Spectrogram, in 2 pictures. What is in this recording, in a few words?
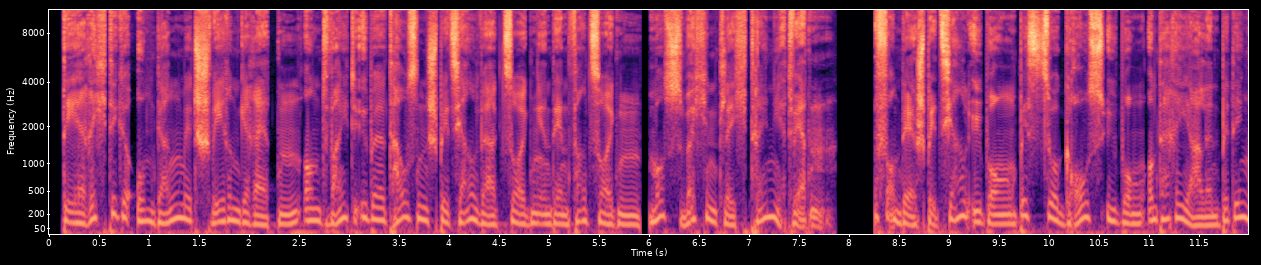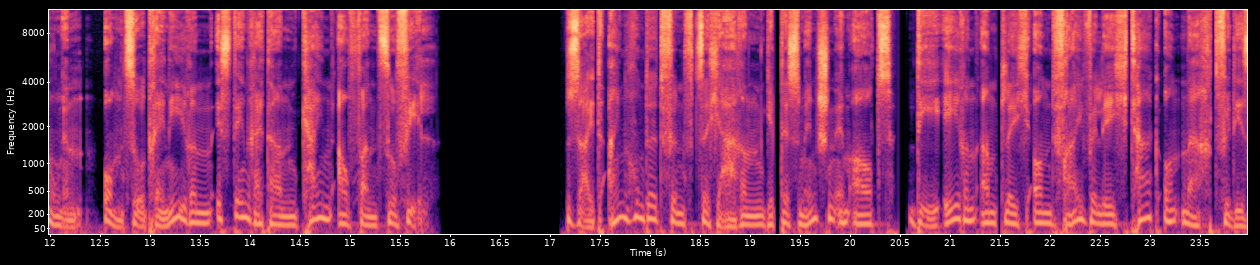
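German, male, corporate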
